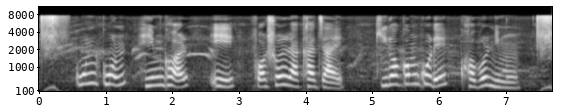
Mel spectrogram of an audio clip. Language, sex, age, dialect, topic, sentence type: Bengali, female, 60-100, Rajbangshi, agriculture, question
